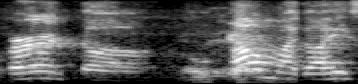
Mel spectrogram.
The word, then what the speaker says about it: Bernthal: Bernthal. Bernthal.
